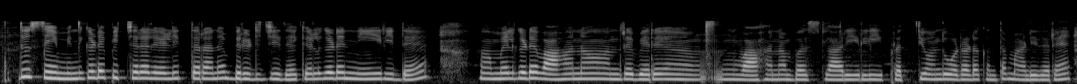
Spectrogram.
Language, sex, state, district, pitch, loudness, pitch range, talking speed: Kannada, female, Karnataka, Raichur, 250 Hz, -25 LUFS, 225-270 Hz, 95 wpm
